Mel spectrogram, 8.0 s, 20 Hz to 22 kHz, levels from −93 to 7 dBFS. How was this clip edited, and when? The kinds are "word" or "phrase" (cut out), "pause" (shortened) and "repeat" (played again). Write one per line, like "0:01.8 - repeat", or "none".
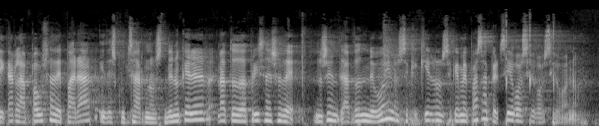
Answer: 0:02.9 - word
0:06.6 - word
